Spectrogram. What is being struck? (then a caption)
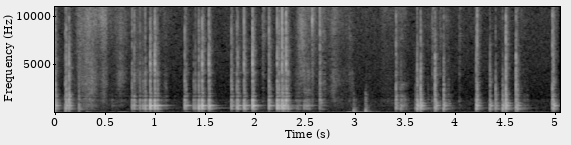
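Wooden tabletop. Long painted fingernails of both hands tap fast on a large, solid dark-wood tabletop. The result is a rapid run of dry, clicky wooden knocks with a mid-pitched hollow tone around 715 Hz. Each tap dies away almost instantly, in uneven bursts.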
